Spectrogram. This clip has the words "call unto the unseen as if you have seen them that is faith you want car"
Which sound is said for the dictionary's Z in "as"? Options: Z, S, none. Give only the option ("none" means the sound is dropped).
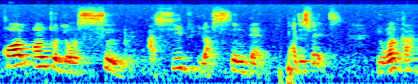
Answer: S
